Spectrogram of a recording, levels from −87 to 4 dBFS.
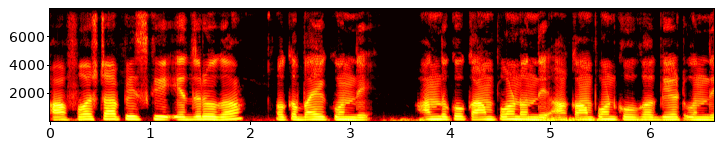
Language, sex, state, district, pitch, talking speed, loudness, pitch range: Telugu, male, Andhra Pradesh, Anantapur, 170 Hz, 155 wpm, -14 LUFS, 165-180 Hz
